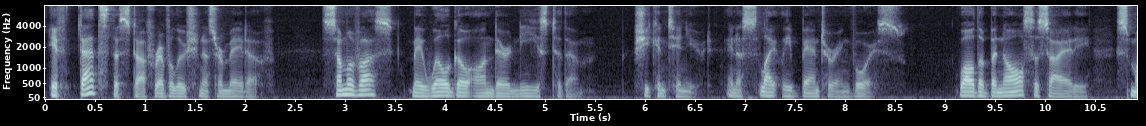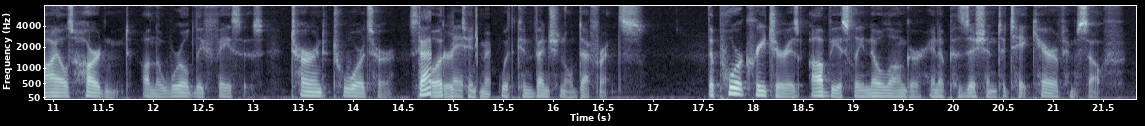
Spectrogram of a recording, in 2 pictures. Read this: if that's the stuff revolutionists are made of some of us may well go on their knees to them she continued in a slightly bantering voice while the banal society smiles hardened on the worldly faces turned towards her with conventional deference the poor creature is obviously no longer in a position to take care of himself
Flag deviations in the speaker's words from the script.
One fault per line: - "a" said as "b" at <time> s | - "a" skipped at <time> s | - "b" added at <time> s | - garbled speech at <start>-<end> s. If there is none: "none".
- garbled speech at 14.6-15.4 s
